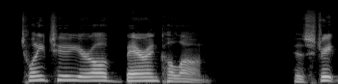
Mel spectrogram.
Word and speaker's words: Colon: And his last name, if pronounced correctly, Dirty Cologne. Filthy Dirty Cologne. I I went with dirty colon, but it's a good thing he's in prison.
